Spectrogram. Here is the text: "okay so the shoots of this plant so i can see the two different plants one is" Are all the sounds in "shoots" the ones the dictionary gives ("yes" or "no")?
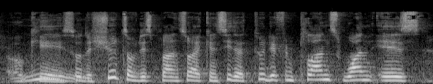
yes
